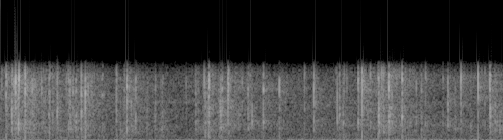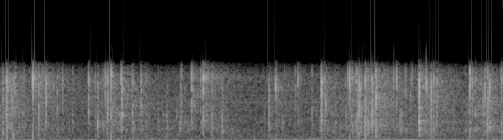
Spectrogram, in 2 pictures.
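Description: A small, filled orange printed plastic-foil cosmetic sachet is held upright and crinkled and scratched with long nails. The result is a steady stream of bright, dense crinkling and crackling with many quick overlapping bursts, set over a faint low hum.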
